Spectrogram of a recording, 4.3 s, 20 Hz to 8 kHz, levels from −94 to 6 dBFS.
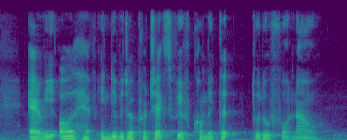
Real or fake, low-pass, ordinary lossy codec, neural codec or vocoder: fake; 7.2 kHz; none; vocoder, 44.1 kHz, 128 mel bands every 256 samples, BigVGAN v2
